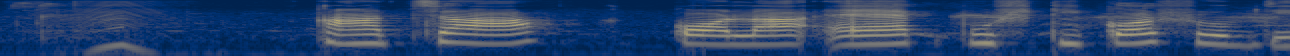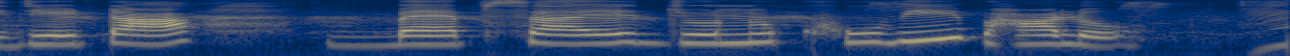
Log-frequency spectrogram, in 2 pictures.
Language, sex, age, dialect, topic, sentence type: Bengali, female, <18, Standard Colloquial, agriculture, statement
